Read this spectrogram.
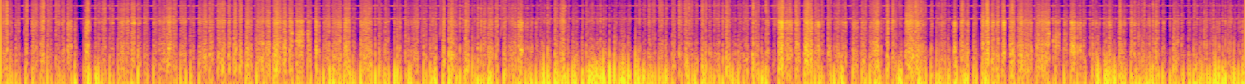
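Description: Train wheels clatter rapidly over rail joints.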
